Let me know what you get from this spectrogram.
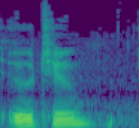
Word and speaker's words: Utu: It's basically because I'm working on some protocols and some stuff that's on the evil side, And one of them is Utu. It's U-T-U is how it's spelled.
